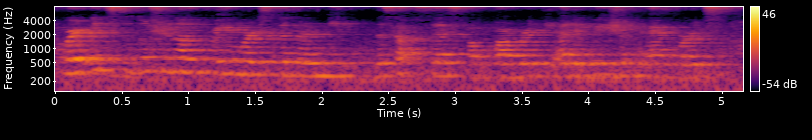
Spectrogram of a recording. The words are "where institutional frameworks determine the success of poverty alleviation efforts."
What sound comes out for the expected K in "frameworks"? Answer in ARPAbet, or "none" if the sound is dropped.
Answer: none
